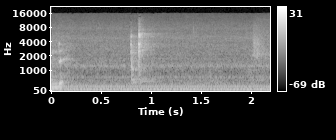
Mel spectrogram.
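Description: A steady low hum from shop machinery or a motor, with one short light click a little under a second in.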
